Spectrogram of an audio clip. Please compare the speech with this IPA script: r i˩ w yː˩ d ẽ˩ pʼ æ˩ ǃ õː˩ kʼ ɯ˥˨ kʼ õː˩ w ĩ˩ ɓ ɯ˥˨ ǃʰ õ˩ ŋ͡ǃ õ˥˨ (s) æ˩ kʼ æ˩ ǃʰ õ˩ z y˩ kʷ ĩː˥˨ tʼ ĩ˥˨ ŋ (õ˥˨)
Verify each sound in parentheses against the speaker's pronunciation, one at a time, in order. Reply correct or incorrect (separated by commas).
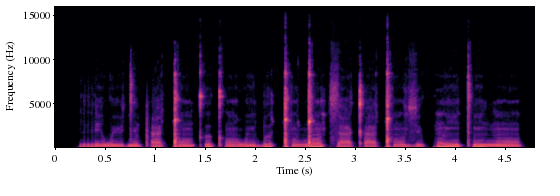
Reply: incorrect, correct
